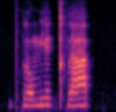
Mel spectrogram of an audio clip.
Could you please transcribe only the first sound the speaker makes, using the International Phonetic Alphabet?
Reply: pʰ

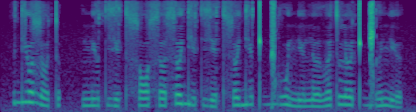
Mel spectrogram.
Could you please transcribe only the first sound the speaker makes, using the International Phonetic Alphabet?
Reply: dʲ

